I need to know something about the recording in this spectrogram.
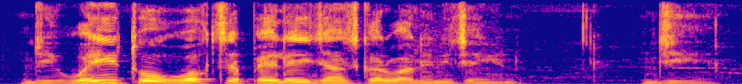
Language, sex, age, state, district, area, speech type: Urdu, male, 30-45, Bihar, East Champaran, urban, spontaneous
